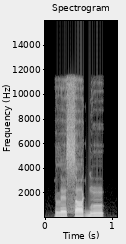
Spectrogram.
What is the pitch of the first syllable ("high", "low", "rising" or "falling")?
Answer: low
